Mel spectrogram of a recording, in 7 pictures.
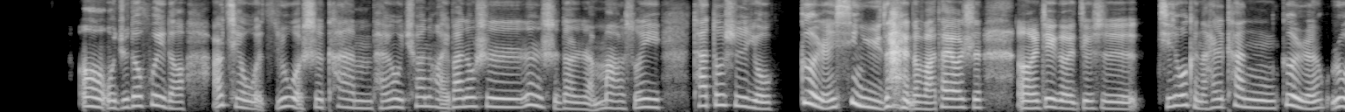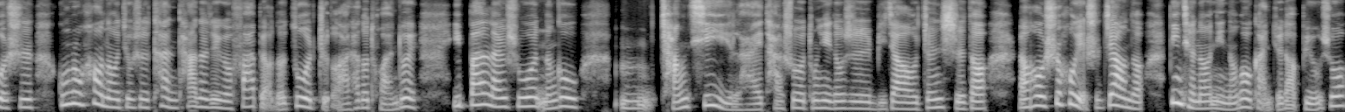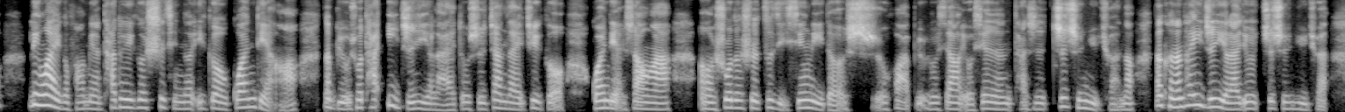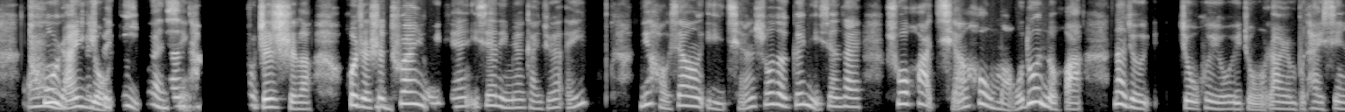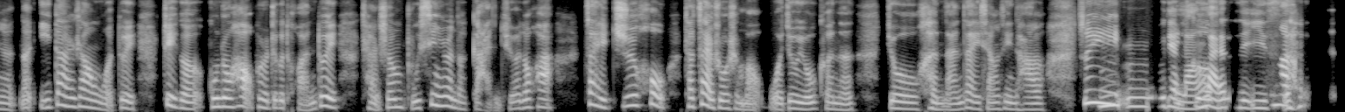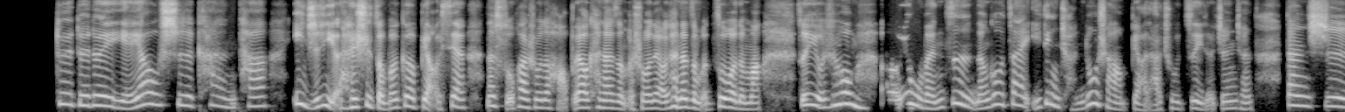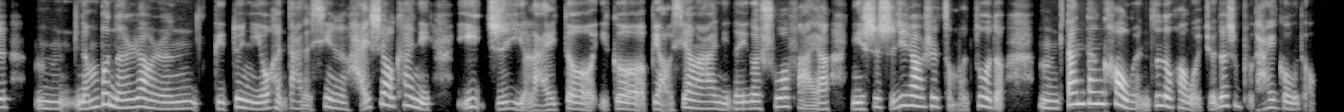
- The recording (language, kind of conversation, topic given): Chinese, podcast, 在网上如何用文字让人感觉真实可信？
- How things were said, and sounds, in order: laughing while speaking: "在的吧"; other background noise; laugh; laughing while speaking: "一直以来是怎么个表现"; laughing while speaking: "看他"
